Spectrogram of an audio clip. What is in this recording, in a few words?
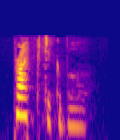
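"practicable", English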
